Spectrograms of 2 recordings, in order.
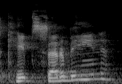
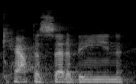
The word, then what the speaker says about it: capecitabine: The name of the pill is capecitabine. Some people pronounce it differently. You hear capecitabine. But anyway, capecitabine is the way that my nurse has pronounced it, or capecitabine. Anyway, it doesn't matter.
